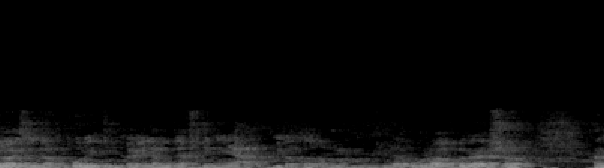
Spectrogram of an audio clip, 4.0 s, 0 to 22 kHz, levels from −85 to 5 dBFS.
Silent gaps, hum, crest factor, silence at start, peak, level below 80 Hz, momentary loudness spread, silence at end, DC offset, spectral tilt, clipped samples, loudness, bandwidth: none; none; 16 dB; 0 s; -24 dBFS; -76 dBFS; 8 LU; 0 s; under 0.1%; -6.5 dB/octave; under 0.1%; -41 LUFS; 7.6 kHz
